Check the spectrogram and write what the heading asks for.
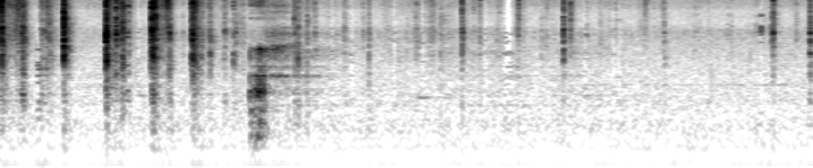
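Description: Tarot cards being shuffled by hand: a quick run of soft clicks and slaps in the first two seconds, then only faint occasional ticks. A brief low hum sounds about two seconds in.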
